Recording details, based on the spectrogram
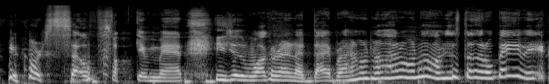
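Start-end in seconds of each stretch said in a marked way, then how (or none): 3.4-5.4 put-on weird baby voice. Diaper guy pleading to the cleaning girls, squeaky baby whine. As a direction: squeak it out like a helpless toddler. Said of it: "weird baby boy".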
